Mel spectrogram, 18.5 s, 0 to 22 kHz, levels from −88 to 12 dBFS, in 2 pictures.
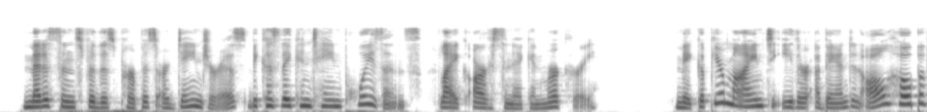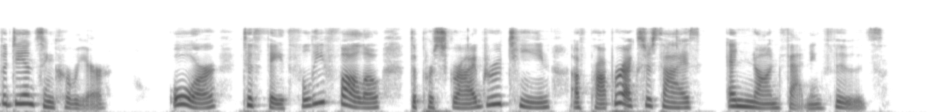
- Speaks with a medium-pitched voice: No, high, 195 Hz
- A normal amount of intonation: No, wide, 5.7 semitones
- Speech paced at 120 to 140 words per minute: Yes, slow, 135 wpm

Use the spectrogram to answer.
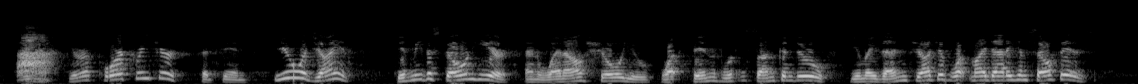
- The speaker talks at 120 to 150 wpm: No, average, 185 wpm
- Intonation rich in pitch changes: Yes, wide, 6.7 semitones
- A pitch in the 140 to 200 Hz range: Yes, high, 190 Hz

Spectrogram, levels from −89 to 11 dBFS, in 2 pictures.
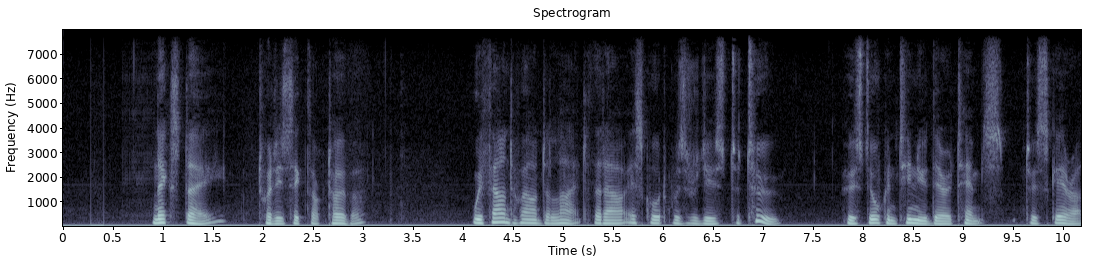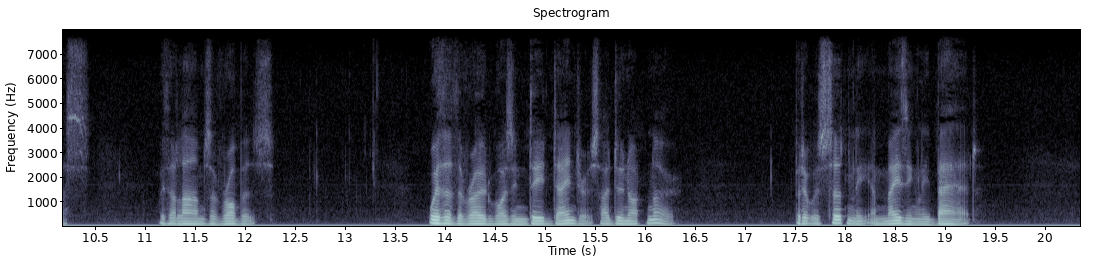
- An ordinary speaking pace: No, slow, 130 wpm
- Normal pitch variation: Yes, average, 3.6 semitones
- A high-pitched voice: No, low, 115 Hz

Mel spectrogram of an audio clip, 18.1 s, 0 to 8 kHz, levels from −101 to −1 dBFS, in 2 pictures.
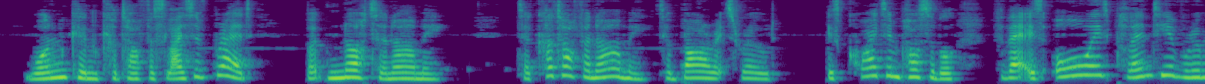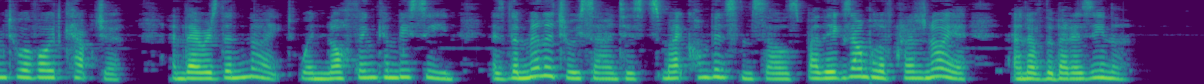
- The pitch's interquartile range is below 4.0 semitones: Yes, average, 3.4 semitones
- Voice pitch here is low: No, high, 225 Hz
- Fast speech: No, average, 195 wpm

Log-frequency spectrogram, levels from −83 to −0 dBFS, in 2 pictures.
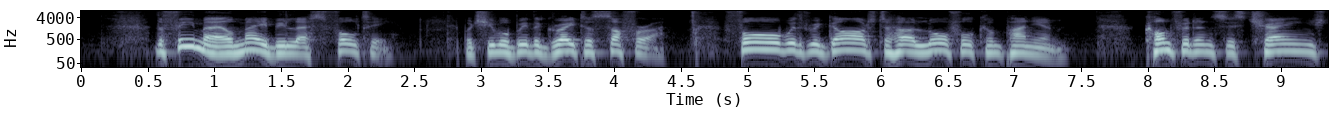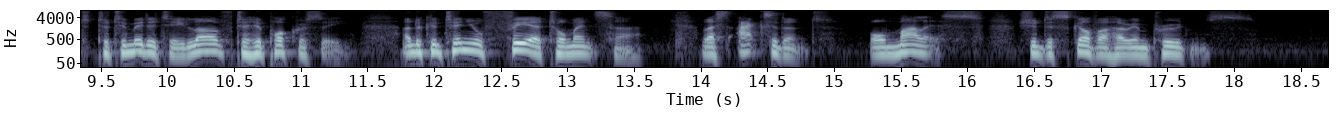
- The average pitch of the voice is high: No, medium, 140 Hz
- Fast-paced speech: No, slow, 135 wpm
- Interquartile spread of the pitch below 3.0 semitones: No, average, 3.7 semitones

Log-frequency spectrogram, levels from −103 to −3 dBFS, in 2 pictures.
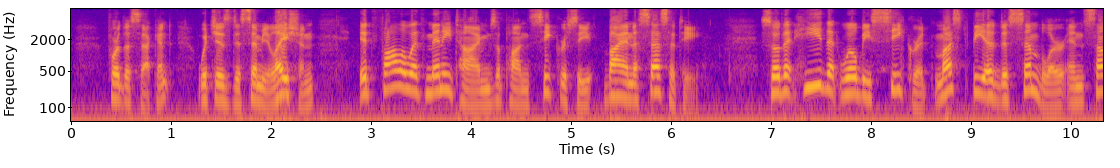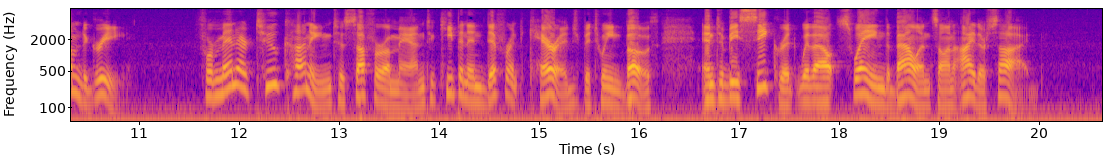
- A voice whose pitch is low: No, medium, 150 Hz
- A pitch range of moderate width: No, wide, 9.0 semitones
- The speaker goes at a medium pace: Yes, average, 165 wpm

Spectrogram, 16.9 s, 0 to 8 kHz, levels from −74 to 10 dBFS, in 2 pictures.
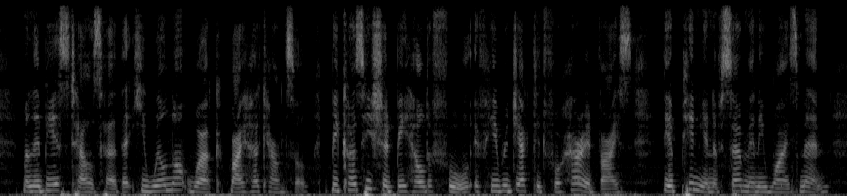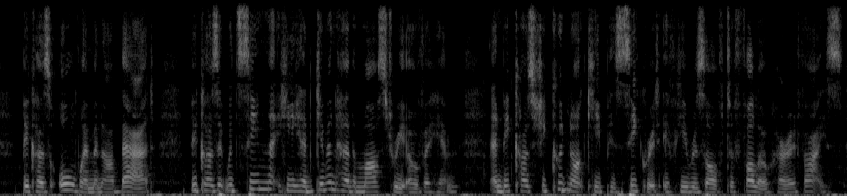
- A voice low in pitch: No, high, 205 Hz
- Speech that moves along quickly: Yes, fast, 225 wpm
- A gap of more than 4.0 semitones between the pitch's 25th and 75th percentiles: No, average, 3.5 semitones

